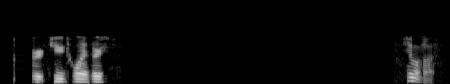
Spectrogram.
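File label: Police Northeast District Dispatch, Raleigh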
